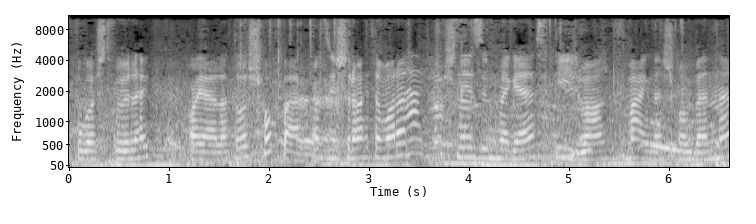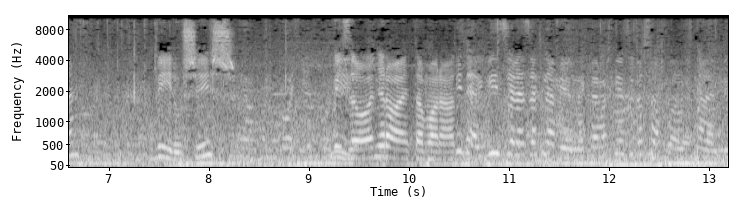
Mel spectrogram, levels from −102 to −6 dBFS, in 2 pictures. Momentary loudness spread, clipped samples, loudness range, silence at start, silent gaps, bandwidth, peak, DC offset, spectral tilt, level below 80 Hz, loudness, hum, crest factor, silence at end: 4 LU; under 0.1%; 1 LU; 0 s; none; 10.5 kHz; -2 dBFS; under 0.1%; -4.5 dB/octave; -28 dBFS; -19 LUFS; none; 16 dB; 0 s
